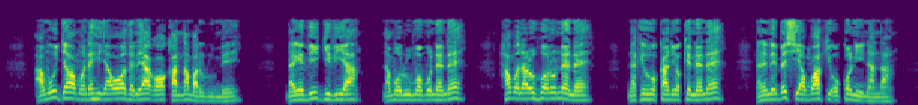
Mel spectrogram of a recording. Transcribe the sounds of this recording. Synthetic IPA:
a̰mud͡ʒawamwɛnɛɦiɲawɔːðɛneaɣɔkanamaɾuɾume | naɣeðiːɡiðia | namoɾuːmɔmonɛnɛ | hamwɛnaɾoɦwɔɾonɛnɛ | nakehuokaniɔkenɛnɛ | nanenebeɕiamwakiokoniːnana

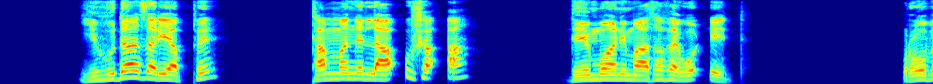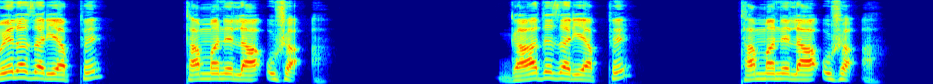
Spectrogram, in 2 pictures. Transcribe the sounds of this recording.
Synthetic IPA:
jɪɦʊd̪aːzɐɾɪjaːpːɛ | t̪ɐmːɐnːɛlaːʔʊʃɐʔɐ | d̪e̞ːmːʊwaːnɪmaːt̪ɐfɐjwɔʔːe̞ːd̪ːɐ̥ | ɾo̞ːbe̞ːlɐzɐɾɪjaːpːɛ | t̪ɐmːɐnːɛlaːʔʊʃ̬ɐʔːɐ̰ | ɡaːd̪ɛzɐɾɪjaːpːɛ | t̪ɐmːɐnːɛlaːʔʊʃ̬ɐʔːɐ̰

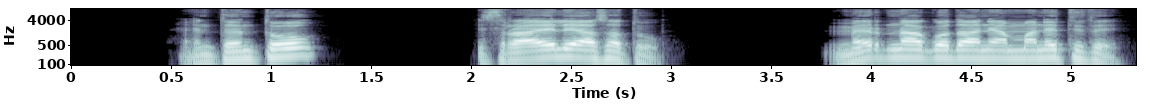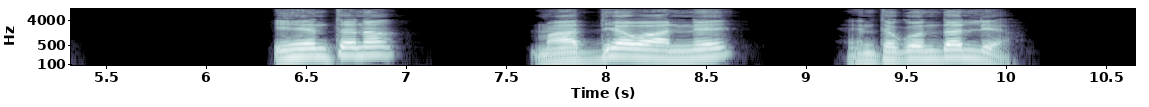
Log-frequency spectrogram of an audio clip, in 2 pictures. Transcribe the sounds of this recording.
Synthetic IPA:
hɪ̰nt̪ːɛnt̪ːo̞ː | ʔɪsɾaːʔelɛjɐs̬ɐt̪ʊ̰ | mɛɾnaːɡɔd̪aːnɐmːɐnɛt̪ːɪt̪ɛ̰ | ʔɪhɪnt̪ːɛnɐ | maːd̪ːɪjawaːnːɛ | hɪ̰nt̪ːɛɡɔnd̪ɐlːɪjɐ̰

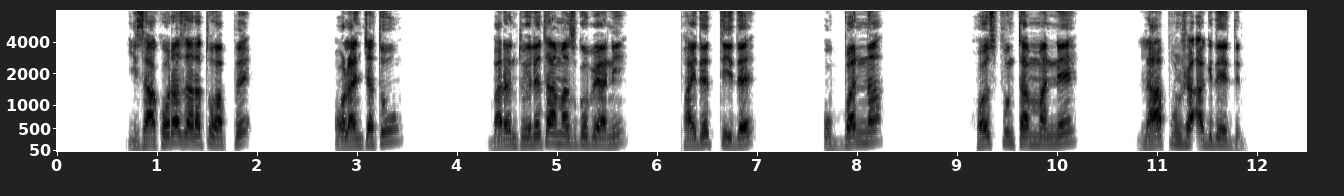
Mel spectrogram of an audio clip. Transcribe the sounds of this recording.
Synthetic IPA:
jɪs̬aːkɔɾɐzɐɾɐt̪ʊwaːpːɛ | ɔlɐnt͡ʃːɐt̪uː | bɐɾɛnt̪ʊɛlɛt̪̬aːmɐs̬ɡɔbɪjan | pɐjd̪ɛt̪ːiːd̪ɛ | ʊbːɐnːɐ | hɔspʊnt̪ɐmːɐnːɛ | laːpːʊnʃ̬ɐʔɐɡɪd̪e̞ːd̪ːɪn

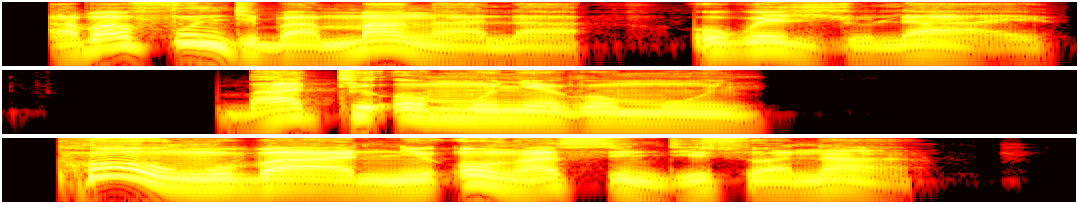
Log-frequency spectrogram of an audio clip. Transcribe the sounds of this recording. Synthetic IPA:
aβafundʱiβamaŋala | ɔɣweɮulaːjɔ | βatʰiʔomuɲɛɣomuːɲɛ | pʰɔŋuβaniʔɔŋasindʱiswana

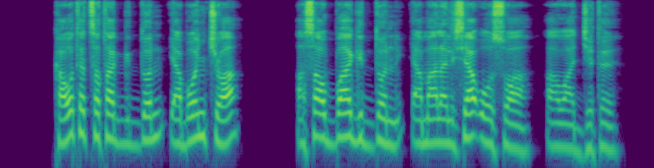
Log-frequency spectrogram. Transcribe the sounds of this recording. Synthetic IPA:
kɐwɔt̪ɛt͡sːɐt̪ɐɡɪd̪ːɔnjɐbɔnt͡ʃːʊwaː | ɐsaʊbːaːɡɪd̪ːɔnjɐmaːlɐlɪsɪjaʔo̞ːsʊwaːaːwaːd͡ʒːɪt̪ɛ

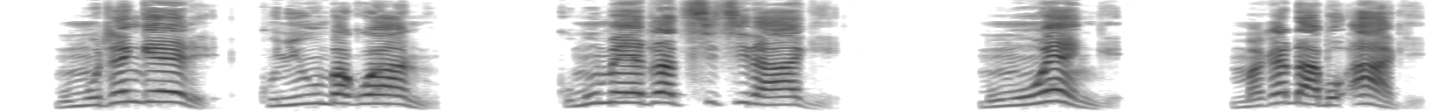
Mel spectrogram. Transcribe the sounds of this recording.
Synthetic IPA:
mumutɛŋɡɛɾɛ̰ | kuɲumbak̬waːnu | kumumɛtat͡sʰit͡siɾaːkɛ̰ | mumuwɛŋɡɛ̰ | m̩makaɗaɓɔʔaːkɛ̰

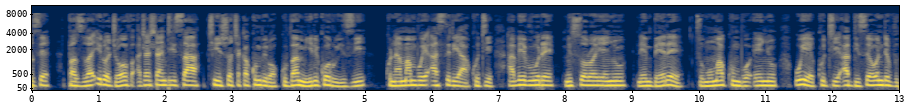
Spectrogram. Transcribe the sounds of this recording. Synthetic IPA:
pazuʋaʔiɾo̞d͡ʒe̞ɦo̞vʱaʔat͡ʃaʃandisat͡ʃiːʂo̞t͡ʃakakumbirwakub͡vam̤iɾiko̞rwizi | kunamambo̞je̞ʔasiɾiakutiaʋe̞ʋuɾe̞miso̞ɾo̞je̞ɲune̞mbʱe̞ɾe̞d͡zo̞mumakumbo̞ʔe̞ːɲuuje̞kutiab͡vise̞wo̞nde̞vu

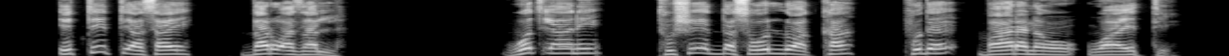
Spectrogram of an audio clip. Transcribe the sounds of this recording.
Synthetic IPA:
ʔɪt̪ːɪːt̪ːɪɐsɐj | d̪ɐɾɔɐzɐlːɐ | wɔt͡sʼɪjaːnɪ | t̪ʊʃɛːd̪ːɐsoːlːʊwaːkːɐ | pʰʊd̪ɛbaːɾɐnɐwwaːjɛt̪ːḛː

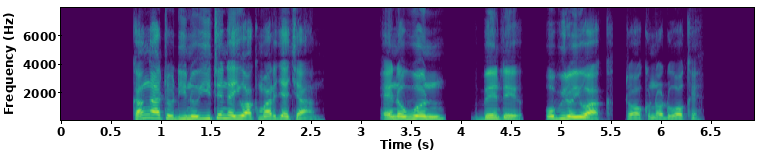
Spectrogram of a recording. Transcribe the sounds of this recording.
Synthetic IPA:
kaŋatɔdinoitenɛjwakmard͡ʒat͡ʃa̰n | ɛnowon | bende | obiɾojwaktɔknɔdwɔkḛ

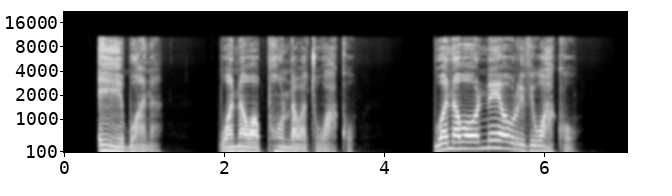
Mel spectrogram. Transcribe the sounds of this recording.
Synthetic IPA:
ɛɓwa̰na̰ | wanawapʰɔndawatuwa̰kʰɔ̰ | wanawaɔnɛauɾiðiwakʰɔ̰

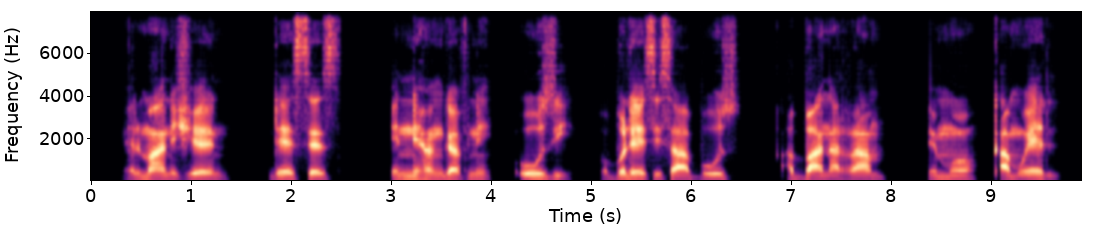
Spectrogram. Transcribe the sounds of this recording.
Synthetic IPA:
ʔɛ̰lmaːnɪʃeːn | d̪e̞ːsːes | ʔɪnːɪɦɐŋɡɐfnɪ | ʔuːzɪ | ʔɔ̰bːɔle̞ːsɪsaːbuːs | ɐ̰bːaːnɐrːaːm | ɪmːo̞ːkʼɐmʊeːl

